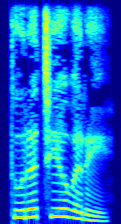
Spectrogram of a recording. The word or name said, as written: ತುರಚಿಅವರೆ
